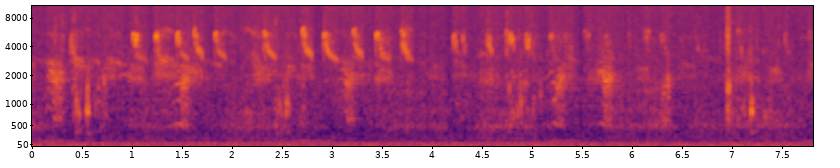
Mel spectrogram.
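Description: Birds calling in a chorus: a run of quick, high chirps that each fall in pitch, several a second, mixed with scattered lower calls.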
